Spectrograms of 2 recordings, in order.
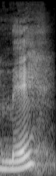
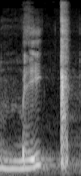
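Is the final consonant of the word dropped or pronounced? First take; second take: dropped; pronounced. First: The final k sound is dropped. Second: The final k sound is clearly pronounced. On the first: "I may say meh" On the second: "I won't necessarily say make"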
